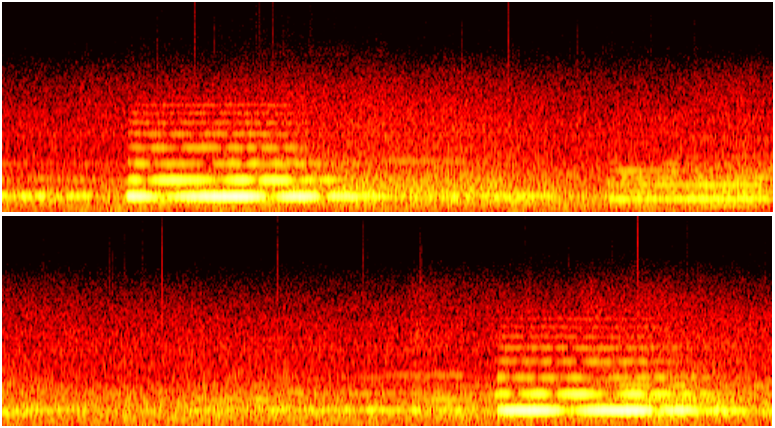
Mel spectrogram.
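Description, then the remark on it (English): Deep, sustained foghorn blasts from the Golden Gate Bridge sound in long separated bursts across San Francisco Bay, one lower-pitched horn answering between them, carried over a steady wash of ambient rumble with no voices. “When I first moved to San Francisco, I became fascinated by how the foghorns from the Golden Gate Bridge could travel long distances around the bay.”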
